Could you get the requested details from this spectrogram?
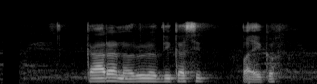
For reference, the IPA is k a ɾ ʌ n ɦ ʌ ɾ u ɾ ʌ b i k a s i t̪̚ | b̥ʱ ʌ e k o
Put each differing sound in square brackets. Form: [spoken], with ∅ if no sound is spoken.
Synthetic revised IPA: k a ɾ ʌ n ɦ ʌ ɾ u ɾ ʌ b i k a s i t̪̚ | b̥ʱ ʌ e k o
